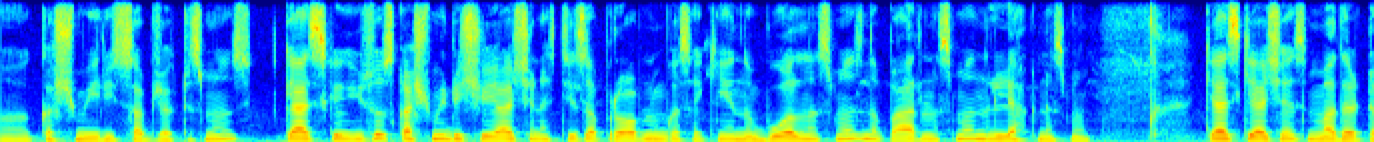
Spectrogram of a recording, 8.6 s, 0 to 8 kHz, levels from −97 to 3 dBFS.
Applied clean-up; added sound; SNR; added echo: none; none; none; none.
